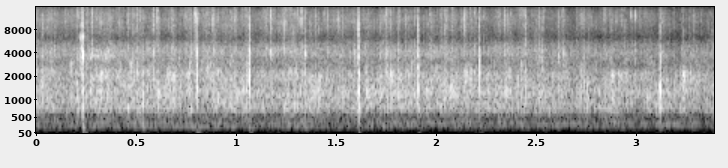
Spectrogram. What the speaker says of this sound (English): I think that's worth a round of applause for all employers.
